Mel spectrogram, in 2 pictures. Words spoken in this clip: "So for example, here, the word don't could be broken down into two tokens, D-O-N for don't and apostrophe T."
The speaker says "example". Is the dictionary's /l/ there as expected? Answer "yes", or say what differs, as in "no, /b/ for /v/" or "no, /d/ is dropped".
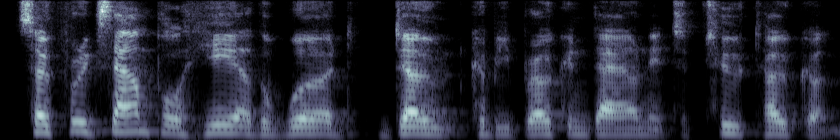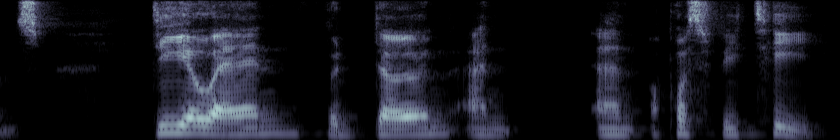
yes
